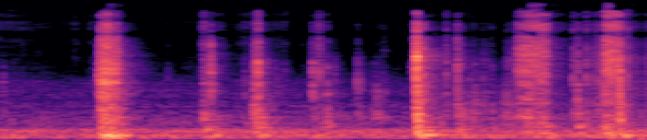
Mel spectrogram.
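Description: A paper trimmer slices through cardstock while a sympathy card is being made, giving a few short, crisp cutting strokes close by at an even pace, with quiet pauses between them.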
